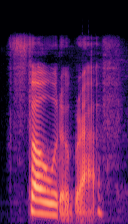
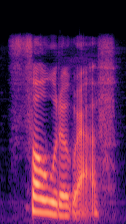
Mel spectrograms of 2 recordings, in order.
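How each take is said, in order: First: The stress is on the first syllable. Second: The stress is on the first syllable.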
